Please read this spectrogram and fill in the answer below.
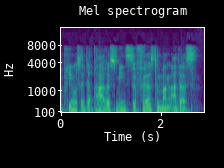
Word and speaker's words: Primus inter pares: sense that he is Primus inparis oh boy more Latin help me out Michael what is that is that did I pronounce that correctly yeah yeah Primos inter parus means the first among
